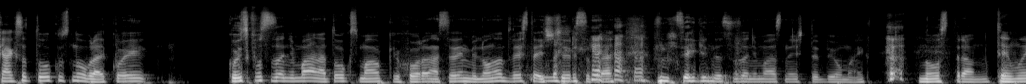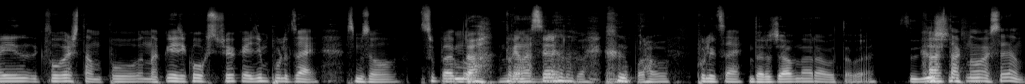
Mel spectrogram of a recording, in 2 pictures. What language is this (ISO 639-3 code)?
bul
